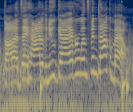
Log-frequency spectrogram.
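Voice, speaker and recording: A woman voicing a creepy, soft-spoken male cult worker in a put-on accent, talking in smooth, cryptic, ominous lines. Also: high voice, lively intonation, fast talker, background noise, pitched above the performer's own voice. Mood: friendly.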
